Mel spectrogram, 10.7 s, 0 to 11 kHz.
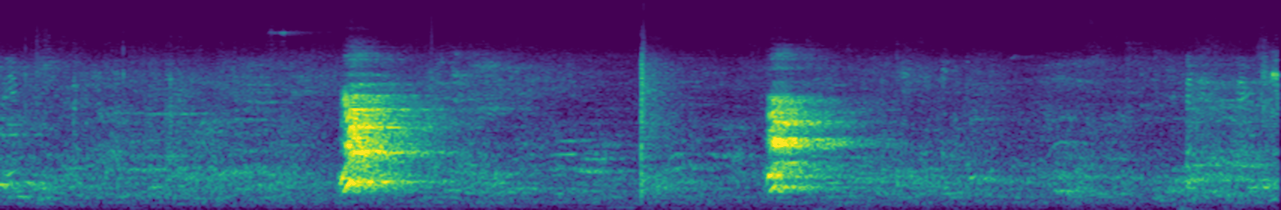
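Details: A Dobermann in the Limit Dog class at the Scottish Dobermann Club championship show, 2012: two loud, sharp single barks about three and a half seconds apart, over a steady murmur of people talking in the hall.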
